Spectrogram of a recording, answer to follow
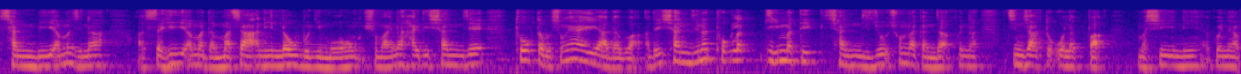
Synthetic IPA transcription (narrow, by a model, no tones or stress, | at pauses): sɐnbiɐmɐzinɐ | sɐɦiɐ̰mɐdɐmɐt͡ʃaʔɐ̰nilɐwbɐɡimɐɦoŋsumajnɐɦajdisɐnze | tʰok̚tɐbɐsuŋjajadɐbɐ̰ʔɐ̰dɐisɐnzinɐtʰok̚lɐk̚imɐtik̚sɐnd͡ʒizusomnakɐndɐːkʰojnɐ | t͡ʃind͡ʒak̚tɐʔojlɐk̚pɐ | mɐsiniɐ̰kʰojnɐ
